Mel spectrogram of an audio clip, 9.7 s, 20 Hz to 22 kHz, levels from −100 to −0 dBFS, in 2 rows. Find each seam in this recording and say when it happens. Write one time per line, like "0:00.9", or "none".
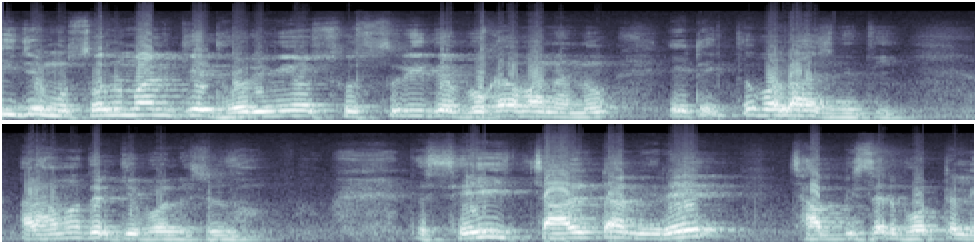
none

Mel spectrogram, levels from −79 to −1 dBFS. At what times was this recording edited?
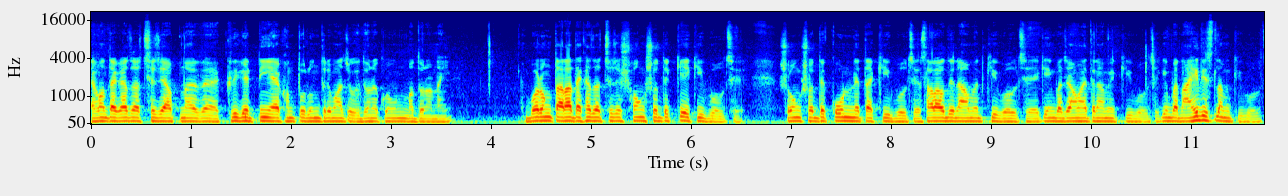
none

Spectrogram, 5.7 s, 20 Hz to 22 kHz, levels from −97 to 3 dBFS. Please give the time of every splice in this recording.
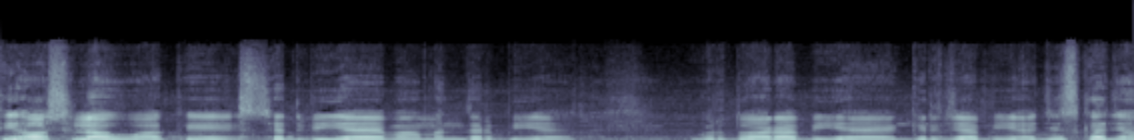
0:01.2

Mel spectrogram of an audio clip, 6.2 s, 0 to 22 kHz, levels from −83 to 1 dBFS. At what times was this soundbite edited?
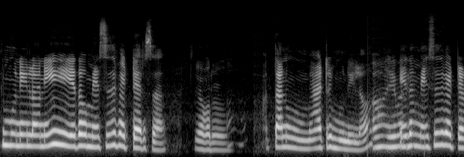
none

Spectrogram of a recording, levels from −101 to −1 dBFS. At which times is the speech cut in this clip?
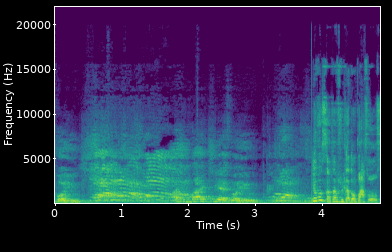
0:03.7

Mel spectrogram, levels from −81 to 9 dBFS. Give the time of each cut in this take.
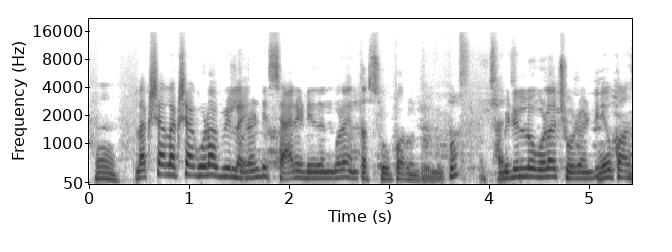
0:01.5

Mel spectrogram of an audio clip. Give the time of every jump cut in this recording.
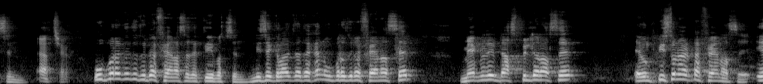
none

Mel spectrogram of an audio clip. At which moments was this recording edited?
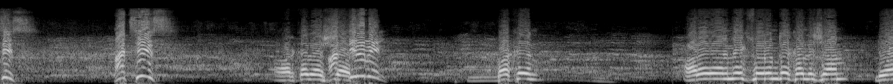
0:06.7

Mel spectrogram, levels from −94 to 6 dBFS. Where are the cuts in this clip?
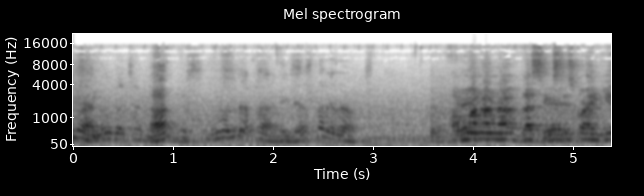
0:03.6

